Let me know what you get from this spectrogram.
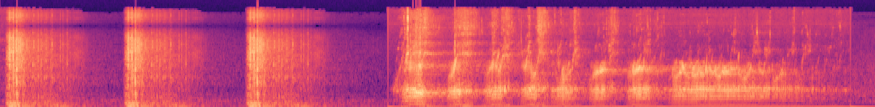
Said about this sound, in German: Achtung Leute, das Tor öffnet sich, tretet zurück.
